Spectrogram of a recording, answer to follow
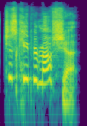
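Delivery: high-pitched mock scold. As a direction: snap at him in a put-on voice. Scolding Chet Hanks, mock.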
